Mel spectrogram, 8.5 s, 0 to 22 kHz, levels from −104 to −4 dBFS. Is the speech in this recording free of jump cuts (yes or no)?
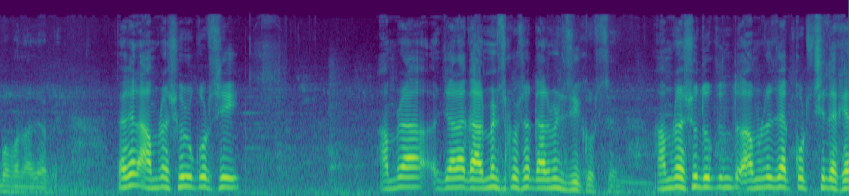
yes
